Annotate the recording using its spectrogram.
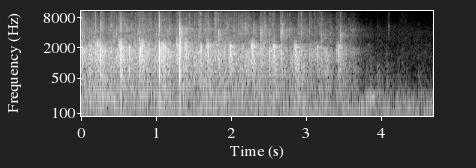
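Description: An audience applauds in a large room, then the clapping fades away.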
